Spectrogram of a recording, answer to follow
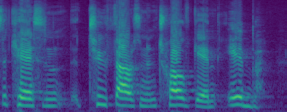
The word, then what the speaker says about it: Ib: case in 2012 game ib pronounced on eb which was available free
